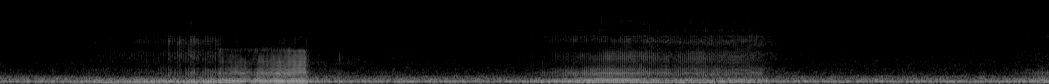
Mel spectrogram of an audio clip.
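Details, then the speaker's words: Two-year-old dog snoring while asleep, her usual snore: deep, rumbling snores over a low, steady drone, with two louder rattling breaths; the owner is bothered by it. "And this little snore that she does when she's sleeping, that's just her."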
